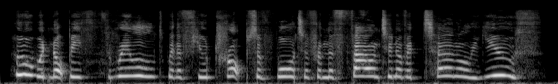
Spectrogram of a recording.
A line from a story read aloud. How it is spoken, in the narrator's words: she exclaimed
